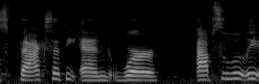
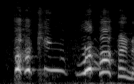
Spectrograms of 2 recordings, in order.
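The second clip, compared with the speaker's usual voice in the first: put-on screaming, higher pitch and louder; 9 dB louder than usual. Retelling yelling at a movie scene: retelling own screaming. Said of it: "I was screaming when he was like".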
